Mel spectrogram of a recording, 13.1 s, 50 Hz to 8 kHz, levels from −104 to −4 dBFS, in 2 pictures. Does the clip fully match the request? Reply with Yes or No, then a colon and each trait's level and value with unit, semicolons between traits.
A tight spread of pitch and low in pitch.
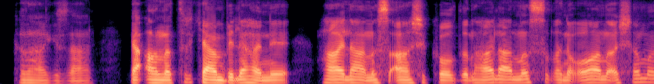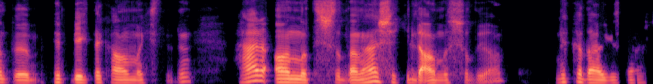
Yes: narrow, 2.3 semitones; low, 105 Hz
